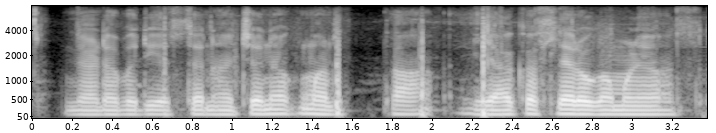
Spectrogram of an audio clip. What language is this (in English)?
Marathi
